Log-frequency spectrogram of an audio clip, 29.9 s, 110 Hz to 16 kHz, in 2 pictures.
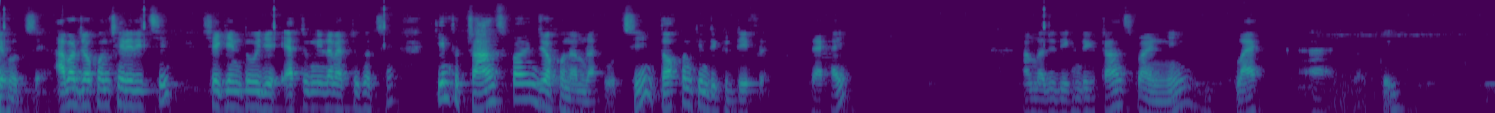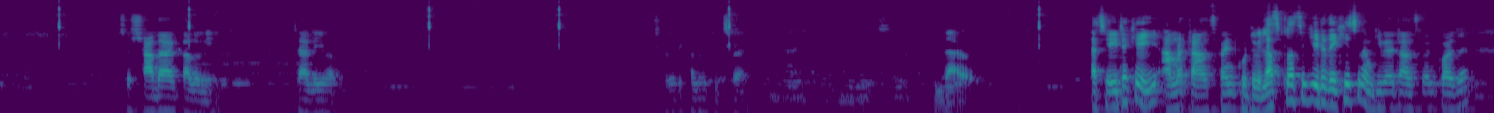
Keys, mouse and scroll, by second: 4.3 typing, 4.9 ctrl+z, 6.9 ctrl+alt+z, 10.3 click, 15.5 click, 15.5 typing, 19.1-22.1 drag, 25.2 click.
